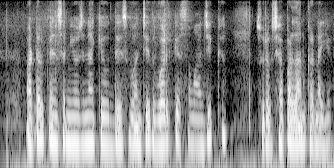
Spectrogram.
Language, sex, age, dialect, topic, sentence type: Magahi, female, 31-35, Western, banking, statement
